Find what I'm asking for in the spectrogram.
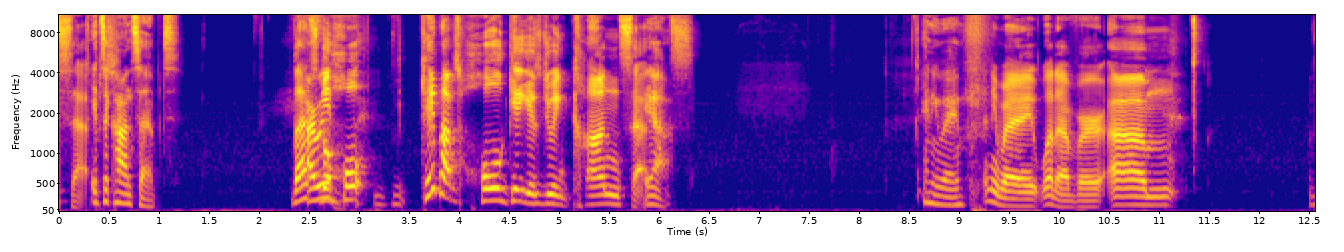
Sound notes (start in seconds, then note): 6.3 confused silence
